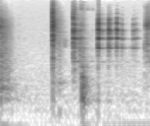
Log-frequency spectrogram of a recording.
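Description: Drumstick striking a rubber practice pad on a snare drum: one stroke stopped dead, then after a short pause a quick run of about eight lighter taps with a faint ring. It is a faked bounce, the stroke halted and then a rebound imitated, not a stick rebounding freely off the pad.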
